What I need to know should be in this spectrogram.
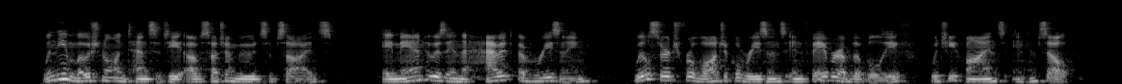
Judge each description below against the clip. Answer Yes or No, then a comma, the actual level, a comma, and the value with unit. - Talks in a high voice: No, low, 135 Hz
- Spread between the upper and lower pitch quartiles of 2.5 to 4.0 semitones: No, average, 4.7 semitones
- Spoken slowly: No, average, 180 wpm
